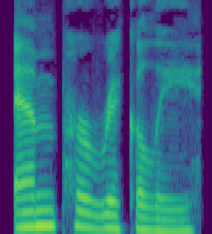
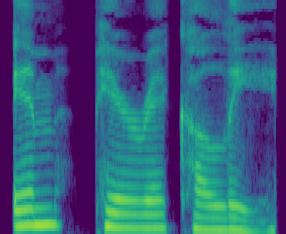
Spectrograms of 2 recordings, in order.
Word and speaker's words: empirically: empirically First, let's hear its American pronunciation.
